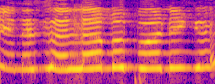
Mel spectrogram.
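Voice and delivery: hurt sister sobbing at her brother; tearful reproach. Acted. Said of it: "அழாதம்மா". (அண்ணனிடம் அழுதபடி குறை கூறும் தங்கை)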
